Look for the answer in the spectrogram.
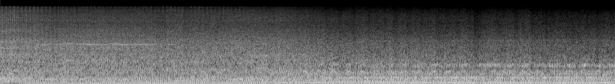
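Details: Ford Mustang with swapped 3.5L EcoBoost, direct plus port injection, idling on E85 on its first-startup tune: smooth, steady hum with slight waver, no misses or knocks, quieter and smoother than on 91 fuel; normal idle.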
